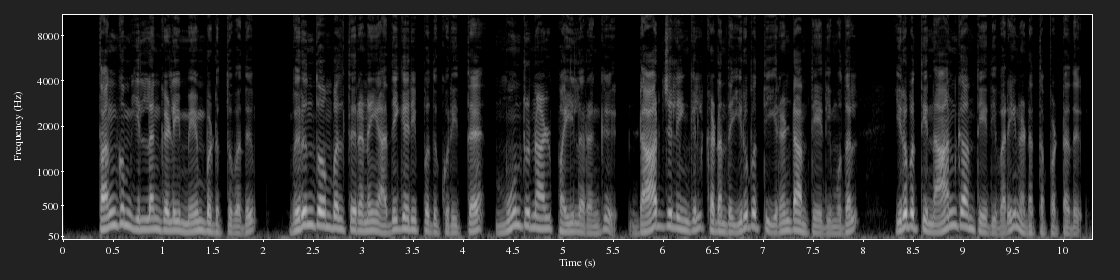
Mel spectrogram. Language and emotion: Tamil, neutral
